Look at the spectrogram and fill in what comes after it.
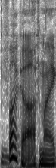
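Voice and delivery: broadcast announcer style, like a sports commentator. Cueing the show's outro, the speaker signs off in a commentator voice. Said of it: "My best commentator voice".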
